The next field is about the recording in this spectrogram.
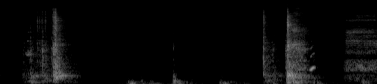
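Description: A hotel room door being opened: a few dull clunks and sharp clicks, the loudest near the start and again toward the end, separated by brief silences.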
